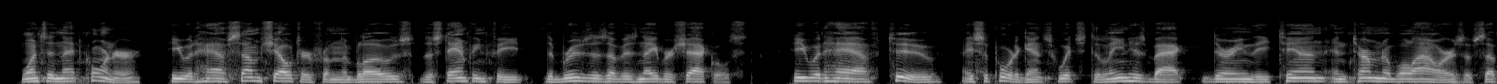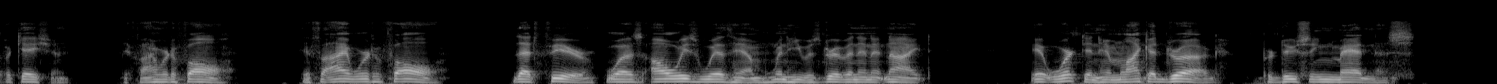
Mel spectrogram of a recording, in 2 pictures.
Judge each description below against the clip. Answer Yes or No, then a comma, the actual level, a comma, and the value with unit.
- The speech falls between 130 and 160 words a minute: Yes, average, 145 wpm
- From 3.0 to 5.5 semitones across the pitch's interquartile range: Yes, average, 3.3 semitones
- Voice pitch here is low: Yes, low, 120 Hz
